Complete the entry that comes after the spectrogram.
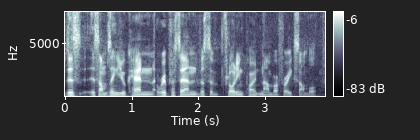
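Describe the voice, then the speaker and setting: With a non-native accent, a man speaks in a fairly low, monotone, flat voice. His pace is moderate, and the recording is very clean with a silent background. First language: not English. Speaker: tech researcher or founder. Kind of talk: panel discussion. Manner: halting, many fillers.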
